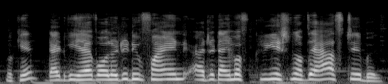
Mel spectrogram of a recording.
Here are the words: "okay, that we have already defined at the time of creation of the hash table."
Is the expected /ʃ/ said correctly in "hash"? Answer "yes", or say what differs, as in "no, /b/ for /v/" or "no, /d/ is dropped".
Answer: no, /s/ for /ʃ/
